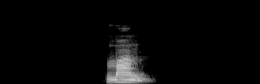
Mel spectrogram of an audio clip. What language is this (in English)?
Mari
